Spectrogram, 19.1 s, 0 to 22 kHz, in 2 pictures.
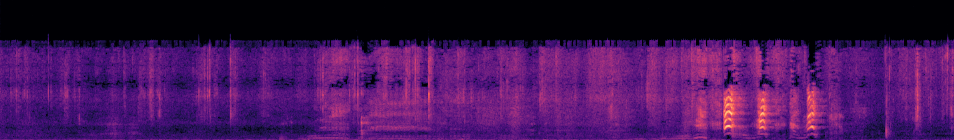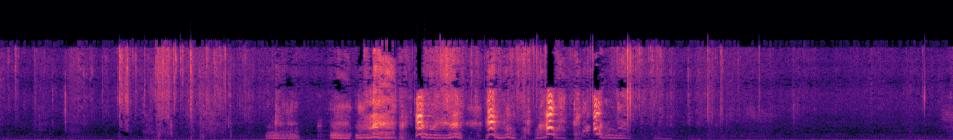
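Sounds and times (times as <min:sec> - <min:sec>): dogs growling low: 0:02.6 - 0:08.5, 0:12.1 - 0:16.4
puppy yapping: 0:06.6 - 0:08.5, 0:12.2 - 0:16.3.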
